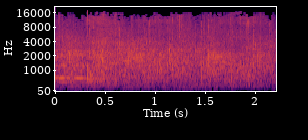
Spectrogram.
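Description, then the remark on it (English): A steady wash of clapping hands from an audience applauding themselves for getting through a series on the book of First Corinthians, dense and even throughout, with no individual claps standing out and no voices on top. “You can give yourself a round of applause.”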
